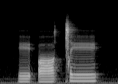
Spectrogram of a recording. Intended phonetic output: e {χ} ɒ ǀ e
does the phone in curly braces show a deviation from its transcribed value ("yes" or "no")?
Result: yes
